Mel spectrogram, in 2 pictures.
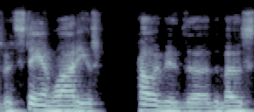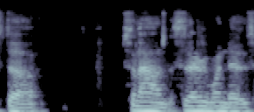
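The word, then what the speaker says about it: Stand Watie: He has like 3 names, but Stan Waddy is probably the most synonymous that everyone knows about.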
